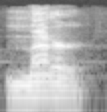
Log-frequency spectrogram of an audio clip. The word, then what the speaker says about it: matter: 最后一个 matter T 变成 D 这个发音，两个元音中间所加的辅音要被浊化， matter。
